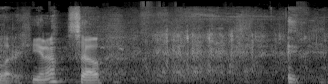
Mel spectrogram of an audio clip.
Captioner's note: audience laughs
